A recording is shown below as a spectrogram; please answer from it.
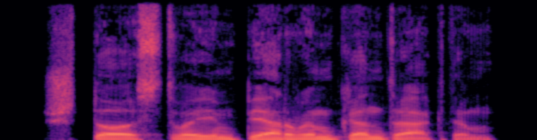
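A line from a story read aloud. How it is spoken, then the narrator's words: Sigh. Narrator (Russian): Мебра вздохнул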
